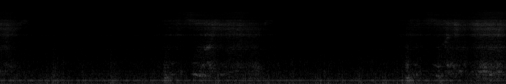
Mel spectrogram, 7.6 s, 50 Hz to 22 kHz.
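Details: Woman snoring during sleep: two raspy, hissing snoring breaths in under 8 seconds over a steady room hum.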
